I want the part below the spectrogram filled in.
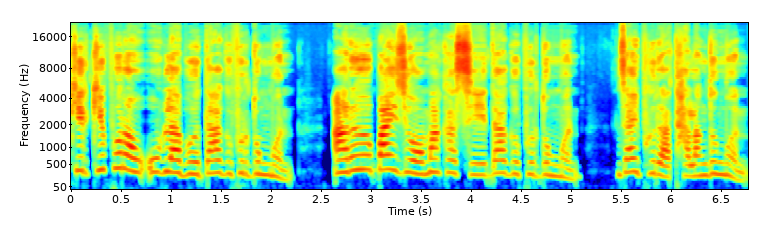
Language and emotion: Bodo, fearful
